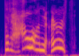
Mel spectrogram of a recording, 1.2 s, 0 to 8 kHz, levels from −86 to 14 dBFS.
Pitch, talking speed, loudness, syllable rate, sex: 370 Hz, 200 wpm, -15 LUFS, 6.4 syllables/s, female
